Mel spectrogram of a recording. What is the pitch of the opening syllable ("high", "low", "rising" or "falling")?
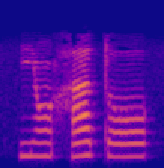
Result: low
